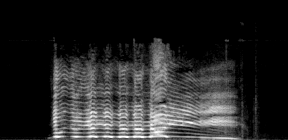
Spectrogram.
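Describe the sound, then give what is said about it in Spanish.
A woman's voice imitates a mariachi grito: a loud, high-pitched warbling yell of rapid trilling pulses that slides into a drawn-out wail, falling in pitch before cutting off. “Yo no sé hacer gritos de mariachi. Usted le salió bien recién.”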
